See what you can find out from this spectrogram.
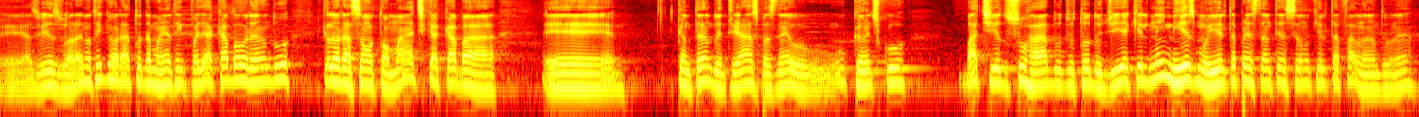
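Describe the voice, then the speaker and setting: An older man, discussing faith conversationally and haltingly, often repeating words as he searches for the next. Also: a little high, vocal fry, a little mellow. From Brazil. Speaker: Bible study panelist.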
